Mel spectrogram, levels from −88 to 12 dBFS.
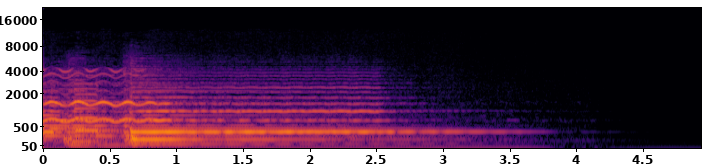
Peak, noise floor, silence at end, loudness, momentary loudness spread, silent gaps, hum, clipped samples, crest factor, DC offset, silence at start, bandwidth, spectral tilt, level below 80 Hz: -6 dBFS; -84 dBFS; 1.5 s; -21 LUFS; 19 LU; none; none; under 0.1%; 18 dB; 0.2%; 0 s; 6.2 kHz; -8 dB/octave; -48 dBFS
